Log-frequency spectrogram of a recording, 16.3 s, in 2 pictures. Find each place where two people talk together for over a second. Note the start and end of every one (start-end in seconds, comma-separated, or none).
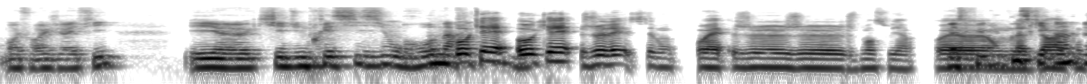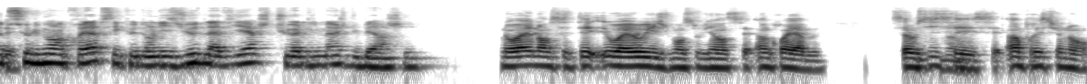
7.1-8.3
